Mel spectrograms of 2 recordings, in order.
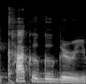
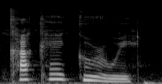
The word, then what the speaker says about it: Kakegurui: How do you say Kakaguri, bro? Hold on. Kakiguri. Pronounce. Kakegurui. Nigga, we all said it wrong!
